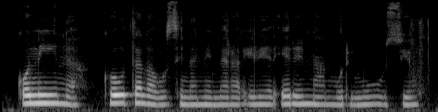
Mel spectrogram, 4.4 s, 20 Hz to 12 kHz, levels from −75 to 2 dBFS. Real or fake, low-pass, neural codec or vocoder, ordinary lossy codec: fake; none; codec, 24 kHz, 0.9 kbps, WavTokenizer, medium speech release version 2; none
